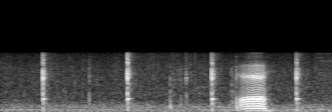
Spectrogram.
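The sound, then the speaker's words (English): A grandfather clock ticks steadily, four sharp ticks about a second apart over a low room hum, with a brief burst of voice between the last two. “All grandfather clocks tick like that.”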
